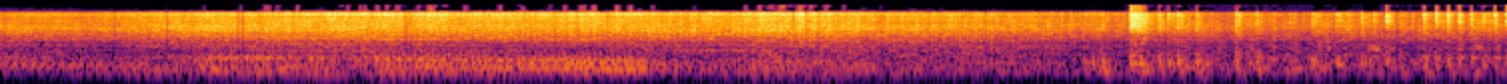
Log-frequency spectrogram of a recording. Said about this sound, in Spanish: El coronel Dax llega al cuartel en una moto con Sidecar.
